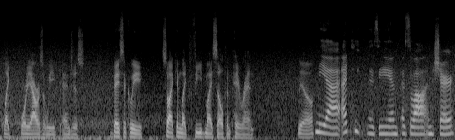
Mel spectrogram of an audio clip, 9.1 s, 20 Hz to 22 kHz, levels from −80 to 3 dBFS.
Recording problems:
train or aircraft noise; noticeable; throughout; 15 dB below the speech

